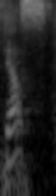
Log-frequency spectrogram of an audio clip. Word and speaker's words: FIAS: Plattformen jeg var med å lage i FINN kalte vi fjas. Fias, men uttales fjas.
